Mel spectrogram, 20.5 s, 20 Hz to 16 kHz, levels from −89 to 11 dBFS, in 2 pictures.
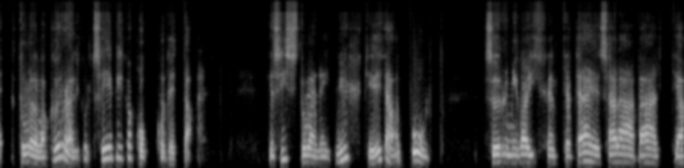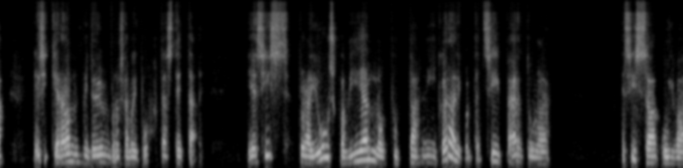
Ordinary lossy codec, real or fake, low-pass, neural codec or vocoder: Opus, 16 kbps; fake; 14.4 kHz; codec, 44.1 kHz, 3.4 kbps, Pupu-Codec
